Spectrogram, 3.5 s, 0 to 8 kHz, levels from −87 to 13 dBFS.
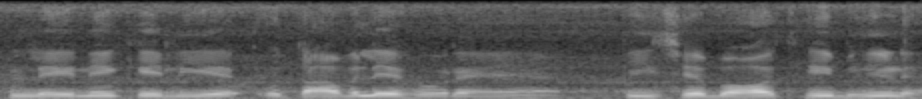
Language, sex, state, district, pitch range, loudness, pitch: Hindi, male, Madhya Pradesh, Katni, 135-150 Hz, -17 LUFS, 140 Hz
